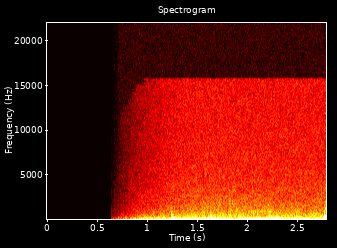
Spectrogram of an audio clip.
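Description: Water laps softly against a small boat.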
